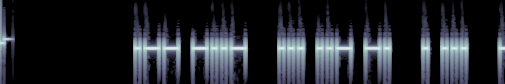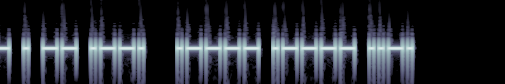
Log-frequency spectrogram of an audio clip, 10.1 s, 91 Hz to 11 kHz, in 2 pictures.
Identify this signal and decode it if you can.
Morse code, heard as a keyed tone, about 25 wpm, 700 Hz. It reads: WX SUN ES TEMP 11F
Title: Practice QSO - Exchange 2 - Info - 25wpm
